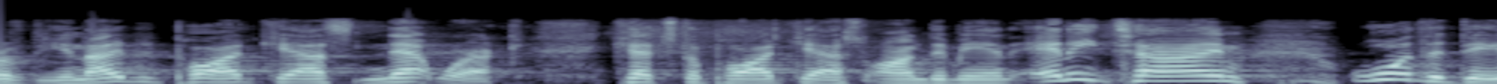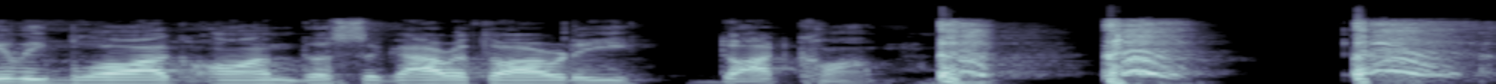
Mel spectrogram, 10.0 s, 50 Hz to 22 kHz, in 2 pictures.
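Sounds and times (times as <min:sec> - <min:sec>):
speech: 0:00.0 - 0:08.8
person coughing forcefully: 0:08.1 - 0:09.9.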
